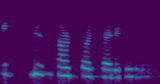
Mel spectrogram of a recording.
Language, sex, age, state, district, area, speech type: Odia, female, 18-30, Odisha, Sundergarh, urban, conversation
